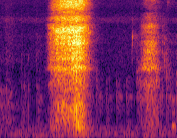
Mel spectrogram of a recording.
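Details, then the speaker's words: Man with glioblastoma (brain cancer) sneezing: a single forceful sneeze followed by a softer breath or sniff; he reports the sneeze is very painful, and that breathing and talking hurt. "oh man oh well that's a good experience oh man that's a painful sneeze"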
